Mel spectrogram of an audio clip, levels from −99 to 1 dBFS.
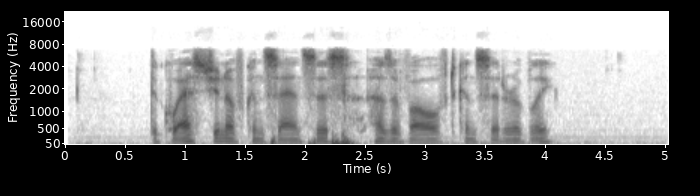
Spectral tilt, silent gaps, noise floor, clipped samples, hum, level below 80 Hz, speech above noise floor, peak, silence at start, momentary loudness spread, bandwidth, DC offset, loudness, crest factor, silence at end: -2 dB/octave; none; -69 dBFS; under 0.1%; none; -48 dBFS; 37 dB; -12 dBFS; 0.7 s; 14 LU; 13 kHz; under 0.1%; -29 LUFS; 20 dB; 0.95 s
